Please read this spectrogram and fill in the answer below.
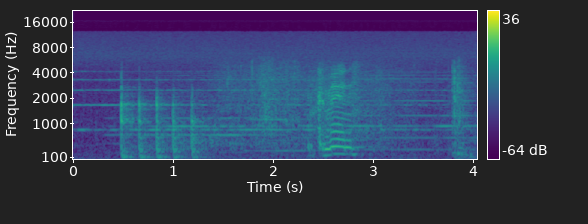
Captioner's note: knocking at door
